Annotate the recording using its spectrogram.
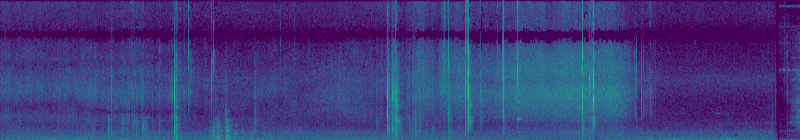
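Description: An alkali metal reacting with water in a porcelain evaporating dish: a string of sharp pops and crackles as the hydrogen given off ignites and explodes, the loudest pops about three and a half and eight seconds in, over a steady low hum.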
